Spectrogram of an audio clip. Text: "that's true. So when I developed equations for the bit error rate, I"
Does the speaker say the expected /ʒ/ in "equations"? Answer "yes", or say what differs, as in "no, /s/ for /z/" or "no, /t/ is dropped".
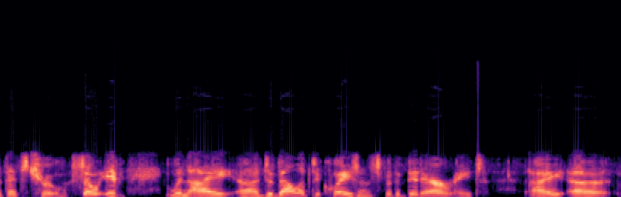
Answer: yes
